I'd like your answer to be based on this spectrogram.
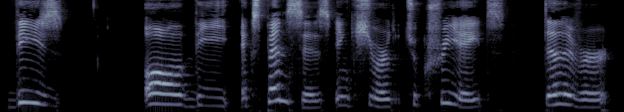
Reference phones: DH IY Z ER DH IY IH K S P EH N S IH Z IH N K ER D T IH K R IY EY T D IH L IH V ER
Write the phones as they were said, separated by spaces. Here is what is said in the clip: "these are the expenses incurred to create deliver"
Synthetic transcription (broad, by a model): DH IY Z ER DH IY IH K S P EH N S IH Z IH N K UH D T IH K R IY EY T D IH L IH V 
